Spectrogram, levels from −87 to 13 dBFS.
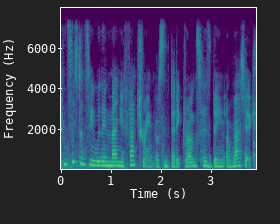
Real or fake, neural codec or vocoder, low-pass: fake; codec, 44.1 kHz, 3.4 kbps, Pupu-Codec; 7.2 kHz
